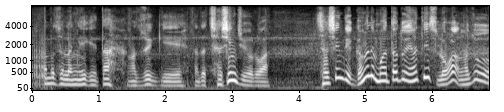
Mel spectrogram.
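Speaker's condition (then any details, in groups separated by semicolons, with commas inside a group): No condition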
